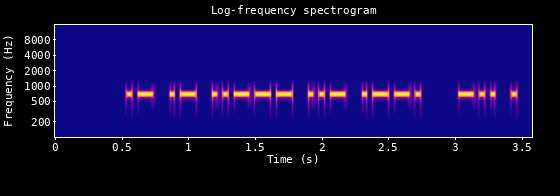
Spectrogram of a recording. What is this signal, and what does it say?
Morse code, heard as a keyed tone, about 30 wpm, 700 Hz. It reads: AA2UP DE
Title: USA Callsign DE Callsign - 5 Characters - 30wpm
